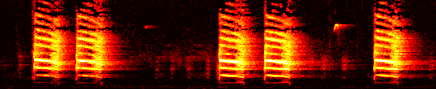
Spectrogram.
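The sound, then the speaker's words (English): Loud, harsh blue jay calls ring out five times in uneven pairs, each a raspy, descending squawk standing clearly above a quiet, faintly rumbling background, with no talking. “what we heard is the, is the classic call, and the mnemonic to remember is that they say their name, J J J J.”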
